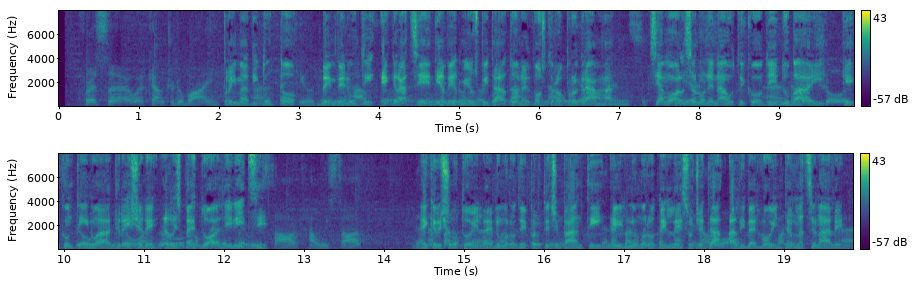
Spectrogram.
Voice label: italian others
